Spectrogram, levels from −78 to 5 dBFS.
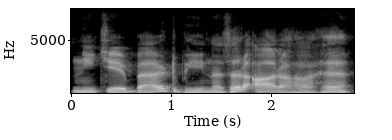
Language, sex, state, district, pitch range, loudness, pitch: Hindi, male, Jharkhand, Ranchi, 110-145 Hz, -16 LUFS, 115 Hz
